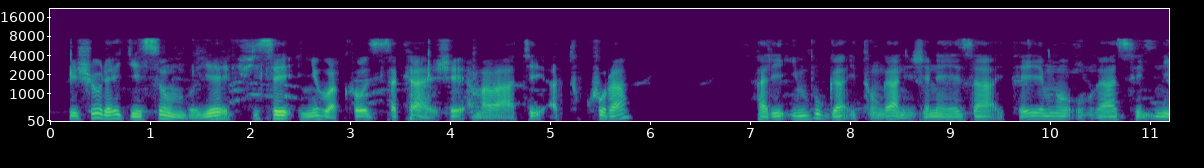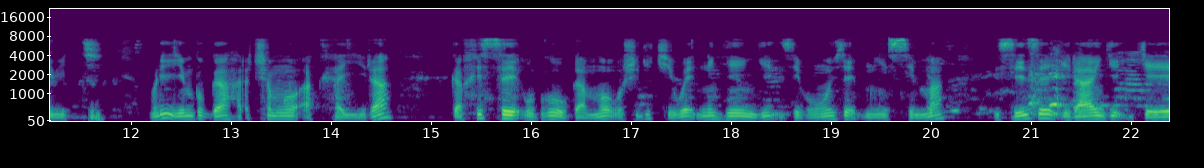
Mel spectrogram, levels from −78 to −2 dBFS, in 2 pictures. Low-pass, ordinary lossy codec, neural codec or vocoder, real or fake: 7.2 kHz; AAC, 48 kbps; none; real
